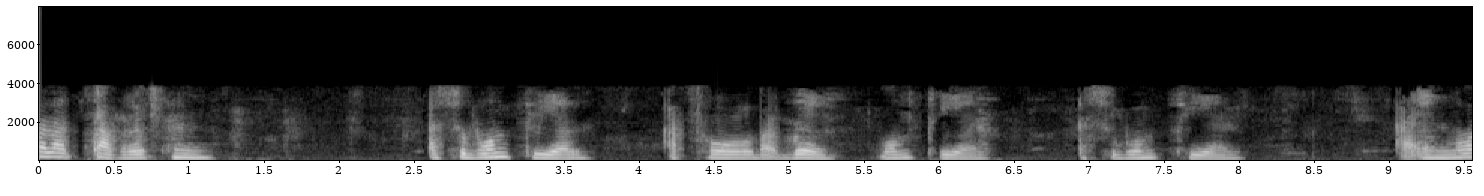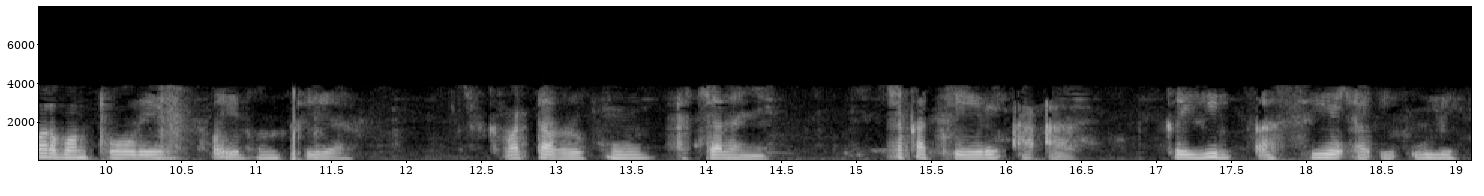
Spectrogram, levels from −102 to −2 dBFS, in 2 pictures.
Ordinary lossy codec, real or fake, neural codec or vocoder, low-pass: AAC, 16 kbps; fake; codec, 44.1 kHz, 3.4 kbps, Pupu-Codec; 7.2 kHz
